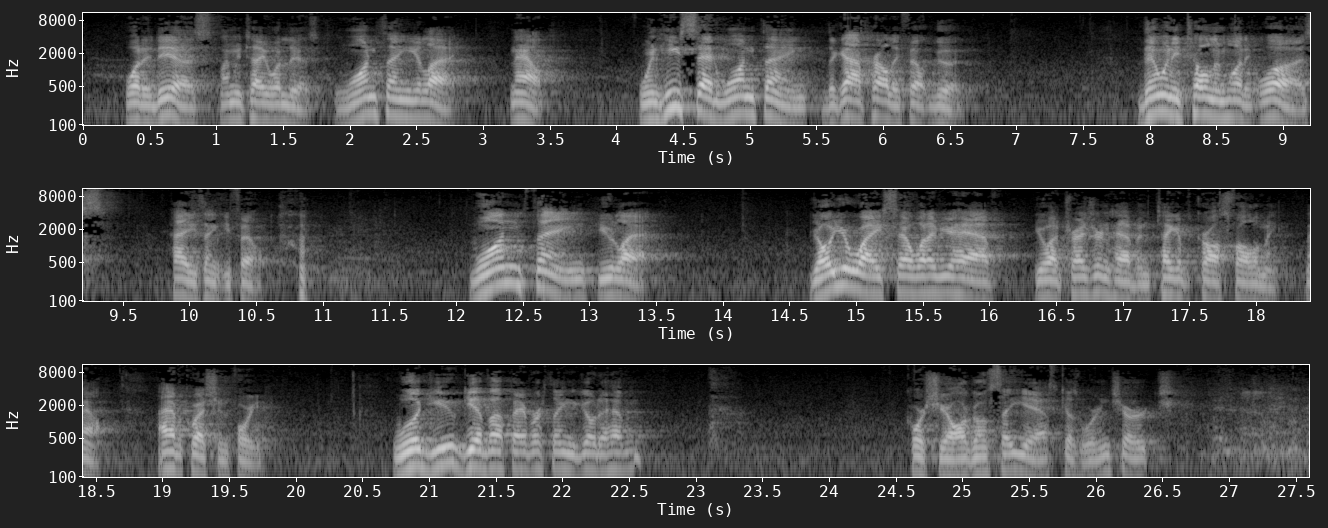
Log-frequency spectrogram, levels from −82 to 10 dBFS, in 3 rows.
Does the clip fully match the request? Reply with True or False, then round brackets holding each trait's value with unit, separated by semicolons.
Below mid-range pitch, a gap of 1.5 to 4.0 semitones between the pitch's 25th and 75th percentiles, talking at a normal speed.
True (130 Hz; 3.3 semitones; 195 wpm)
